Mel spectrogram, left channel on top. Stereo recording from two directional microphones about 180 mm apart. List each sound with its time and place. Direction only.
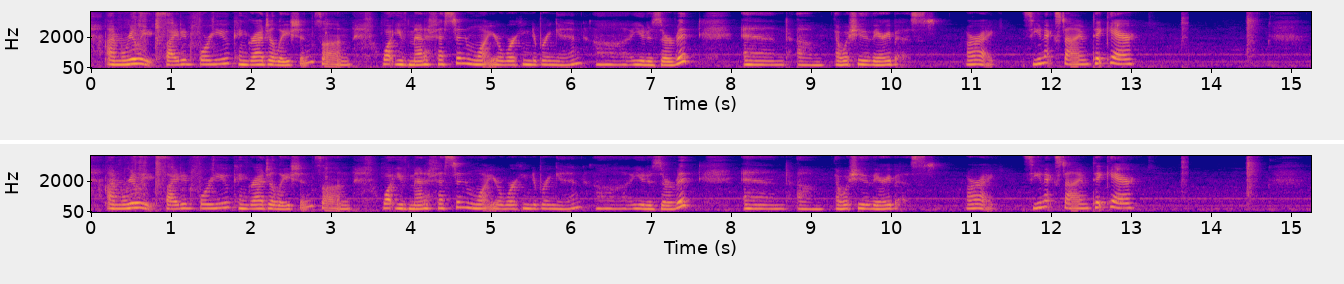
0.0 s speech: 60° left (ahead or behind)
